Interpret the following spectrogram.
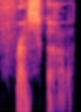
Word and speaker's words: Fresco: I did a quick Google search, and it's pronounced Fresco.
